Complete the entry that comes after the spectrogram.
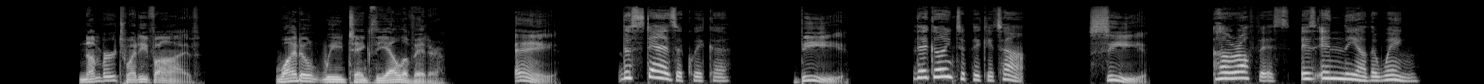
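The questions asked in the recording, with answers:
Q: Why don't we take the elevator?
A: A: The stairs are quicker.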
